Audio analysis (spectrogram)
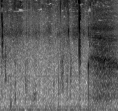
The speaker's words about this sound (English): Excuse me, let me sip my coffee here.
